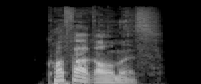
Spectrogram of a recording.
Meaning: genitive singular of Kofferraum
- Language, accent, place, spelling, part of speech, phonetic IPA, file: German, Germany, Berlin, Kofferraumes, noun, [ˈkɔfɐˌʁaʊ̯məs], De-Kofferraumes.ogg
